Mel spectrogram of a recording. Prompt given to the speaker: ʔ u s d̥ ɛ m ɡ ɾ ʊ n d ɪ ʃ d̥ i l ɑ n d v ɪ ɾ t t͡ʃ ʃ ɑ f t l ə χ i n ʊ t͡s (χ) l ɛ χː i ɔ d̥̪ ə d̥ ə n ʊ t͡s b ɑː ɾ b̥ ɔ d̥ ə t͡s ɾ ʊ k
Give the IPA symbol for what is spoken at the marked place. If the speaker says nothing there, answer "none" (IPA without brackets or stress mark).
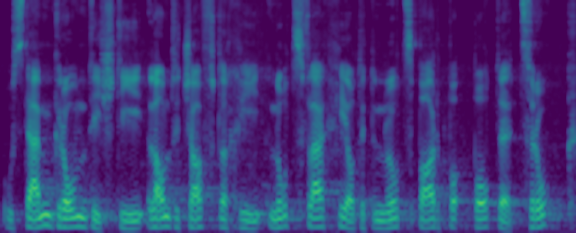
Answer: f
